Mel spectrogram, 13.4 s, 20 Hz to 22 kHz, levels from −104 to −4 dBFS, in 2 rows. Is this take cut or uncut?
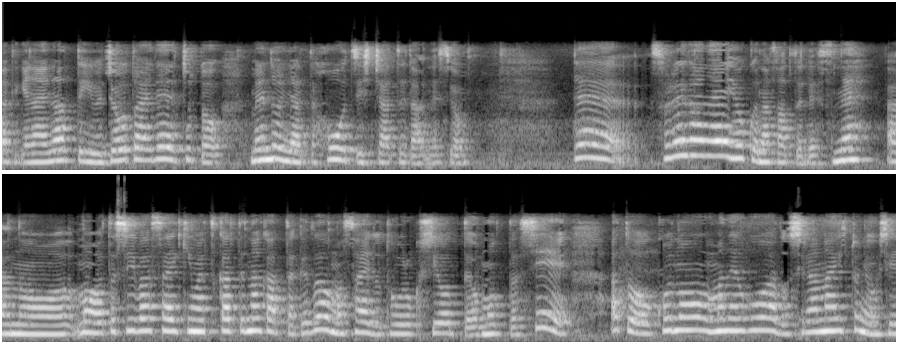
cut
